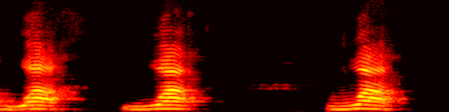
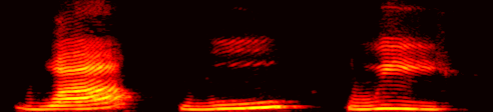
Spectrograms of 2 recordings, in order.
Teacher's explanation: वा, वू, वी, तीनों के ऊपर हमारे होंठ गोल होने हैं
